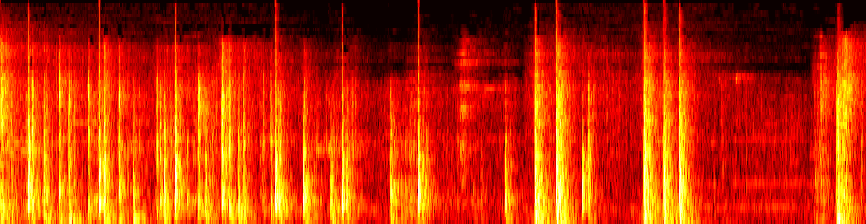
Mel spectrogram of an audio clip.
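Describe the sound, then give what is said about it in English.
Footsteps going down cellar steps: a run of heavy, uneven thuds and knocks, some clustered and quick, others spaced out, with brief pauses between bursts. “Hey, you're going down cellar steps, so hold on to the rail.”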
